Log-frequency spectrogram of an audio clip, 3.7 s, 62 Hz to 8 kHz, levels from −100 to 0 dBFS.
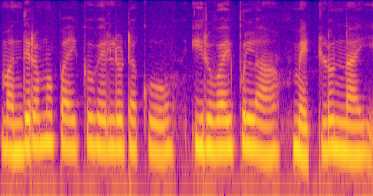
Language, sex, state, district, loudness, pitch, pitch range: Telugu, female, Andhra Pradesh, Anantapur, -15 LUFS, 200 Hz, 190-210 Hz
